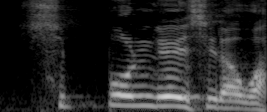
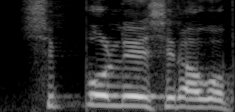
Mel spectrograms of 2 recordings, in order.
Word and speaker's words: 십볼렛: 그런데 에브라임 사람들은 요 시옷 발음이 안 돼요. 십볼렛 발음이 안 되고 자기는 십볼렛이라고 발음을 한다고 하는데 실제로는 십볼렛하고 쌍시옷 발음이 나오는 겁니다.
